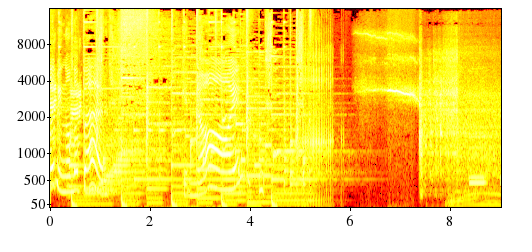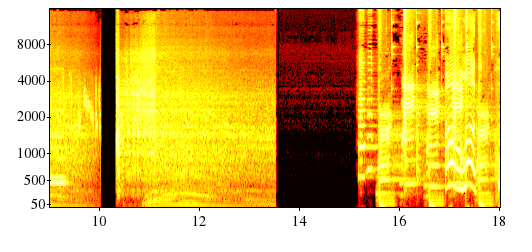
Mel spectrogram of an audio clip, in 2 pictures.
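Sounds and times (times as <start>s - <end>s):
high whistling tone: 6.1s - 7.5s
cartoon car engine revving: 7.4s - 13.6s.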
